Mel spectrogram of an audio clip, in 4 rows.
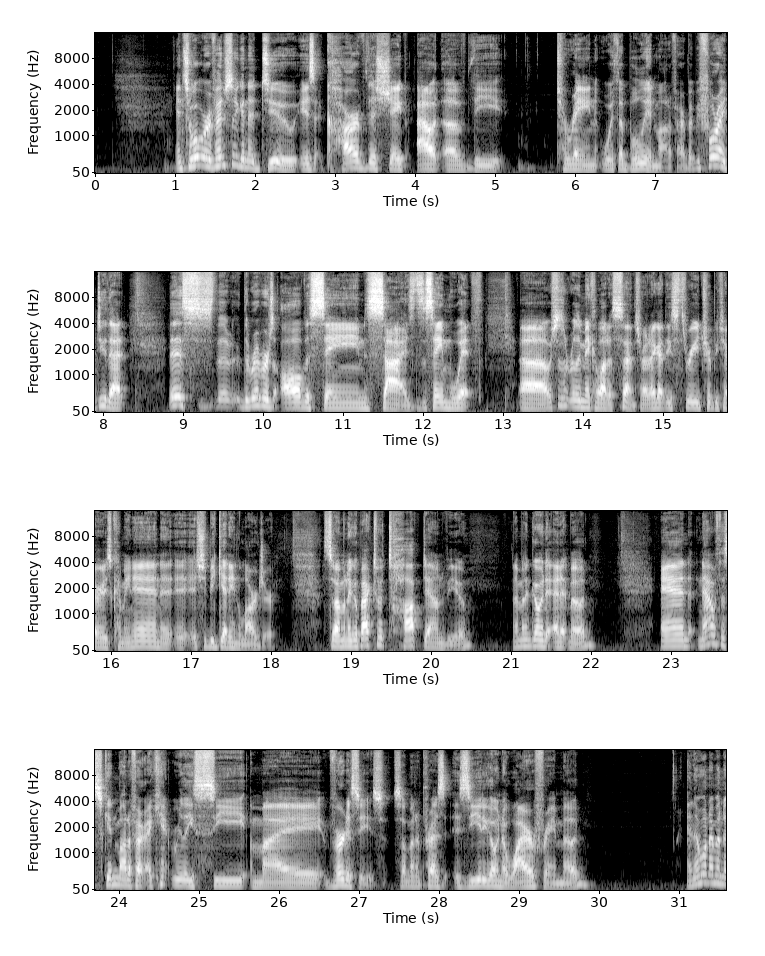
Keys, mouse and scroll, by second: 1.2-10.3 middle drag, 13.1-16.1 middle drag, 17.3-18.9 middle drag, 18.7 KP_7, 20.2 middle click, 21.1 Tab, 27.7 z.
